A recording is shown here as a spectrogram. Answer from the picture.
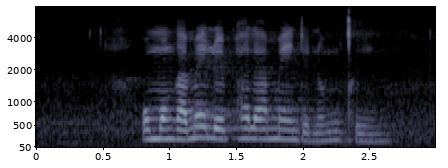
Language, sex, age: Zulu, female, 20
